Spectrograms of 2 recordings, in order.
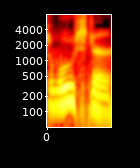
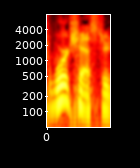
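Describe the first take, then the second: First: The name is shortened to two syllables, Wooster. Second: The name is said out in full as spelled. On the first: The speaker calls it wrong. "It's not pronounced Wooster" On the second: The speaker calls it right. "That's how it's fucking written"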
